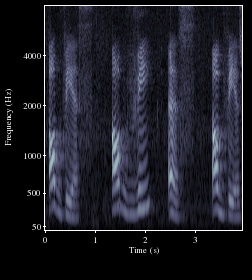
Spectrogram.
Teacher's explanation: word is obio okay obio very good obvious obvious obvious remember with that V sound so you have to move your vocal chords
